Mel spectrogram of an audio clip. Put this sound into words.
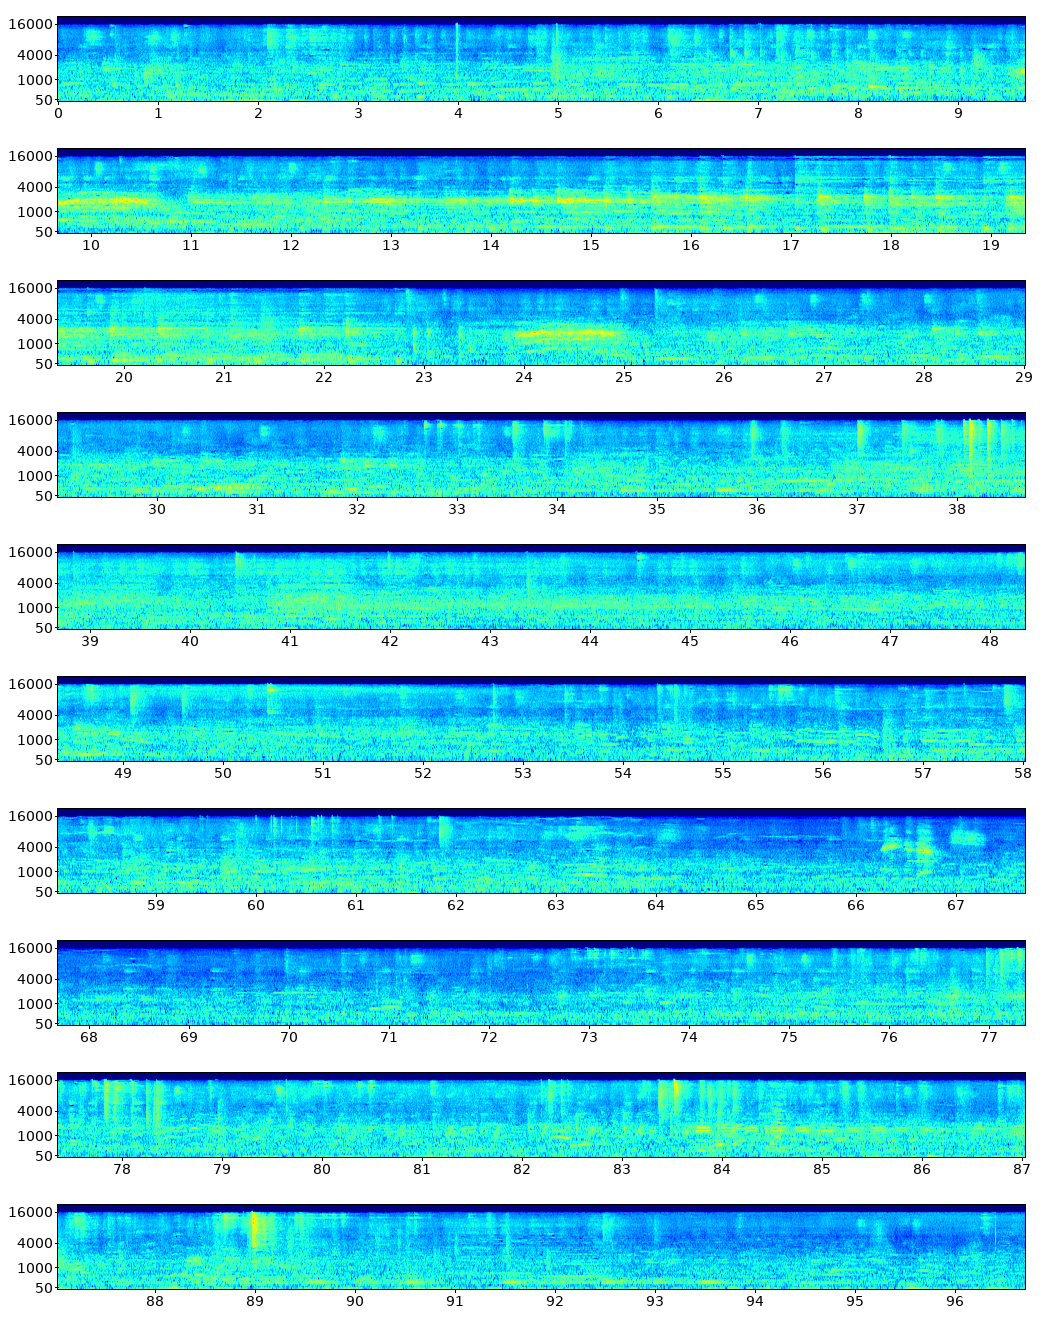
Walking through a games arcade in Margate in late September
arcade, Field-Recording, games, margate, seaside, Stereo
